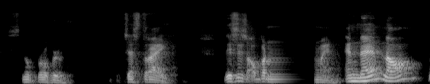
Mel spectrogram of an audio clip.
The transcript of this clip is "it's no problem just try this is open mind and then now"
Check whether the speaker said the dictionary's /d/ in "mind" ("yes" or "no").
no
